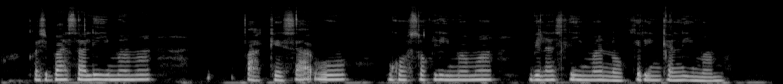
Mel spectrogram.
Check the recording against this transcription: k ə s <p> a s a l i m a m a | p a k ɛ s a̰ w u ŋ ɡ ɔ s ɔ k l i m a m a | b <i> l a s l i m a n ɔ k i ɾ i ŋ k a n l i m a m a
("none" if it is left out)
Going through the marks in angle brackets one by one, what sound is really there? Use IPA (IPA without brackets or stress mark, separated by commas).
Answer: b, i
